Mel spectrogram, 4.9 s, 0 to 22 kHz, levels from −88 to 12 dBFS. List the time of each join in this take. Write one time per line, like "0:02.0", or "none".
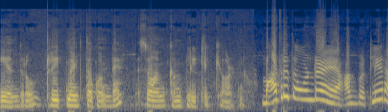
0:01.7
0:03.1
